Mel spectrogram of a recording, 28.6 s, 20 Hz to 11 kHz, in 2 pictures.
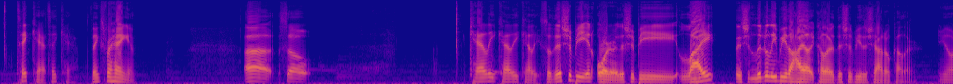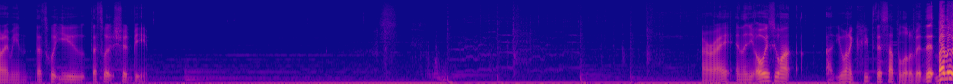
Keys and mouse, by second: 12.7 click, 13.5 click, 17.7 click, 21.9-27.9 drag.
